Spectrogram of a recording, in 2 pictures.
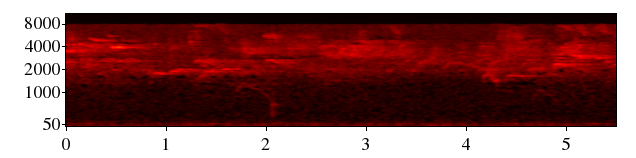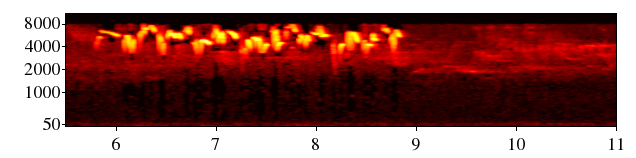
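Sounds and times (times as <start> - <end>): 
bird chirping and twittering: 0.0 - 10.9.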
